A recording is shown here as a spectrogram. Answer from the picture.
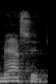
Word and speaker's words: Massad: client received information that the suspect, former Port Richey Mayor Dale, and it's pronounced Massad, Judge, like acid with an M. That's how he pronounces it? Massad.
